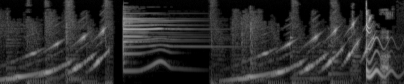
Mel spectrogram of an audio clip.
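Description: Cartoon comedy sound effects over a bouncy music beat. Rising whistle-like slides repeat twice, with a sudden cutoff and a short wobbling tone between them. A loud wobbling boing comes near the end.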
